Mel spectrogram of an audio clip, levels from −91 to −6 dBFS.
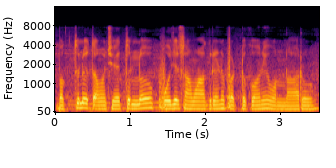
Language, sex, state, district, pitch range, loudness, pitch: Telugu, male, Telangana, Hyderabad, 130-145 Hz, -15 LUFS, 130 Hz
